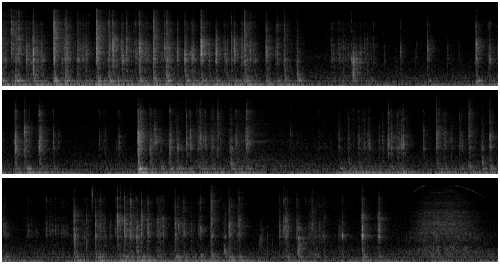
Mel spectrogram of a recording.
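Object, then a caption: Plastic computer keyboard. Both hands type continuously on a full-size plastic computer keyboard with large yellow keys, using long nails and fingertips. Rapid, dense tapping and clicking carries bright key clacks over soft low thumps. The keystrokes die away almost instantly, and the typing runs in quicker and quieter stretches throughout.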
